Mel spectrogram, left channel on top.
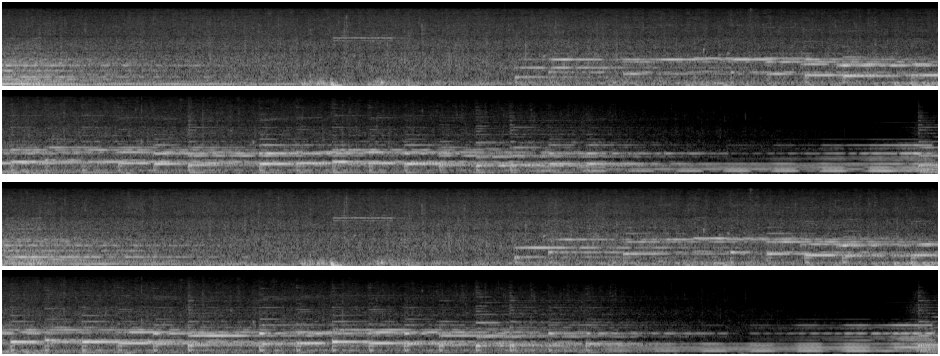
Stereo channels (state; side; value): normal; both; correlation 0.36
